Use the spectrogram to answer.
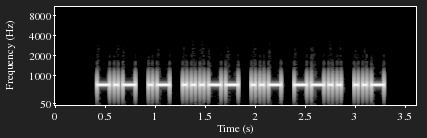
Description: Morse code, heard as a keyed tone, about 35 wpm, 700 Hz. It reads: KA3UZU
